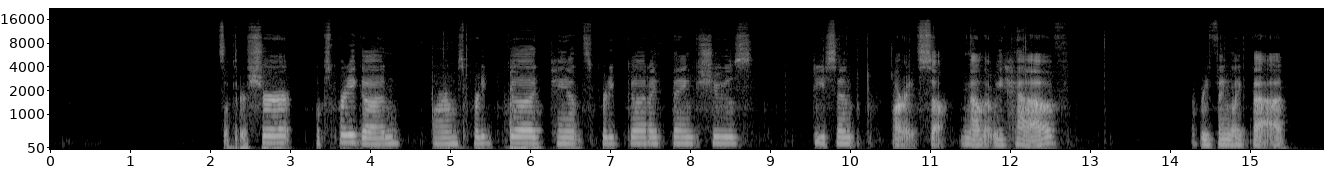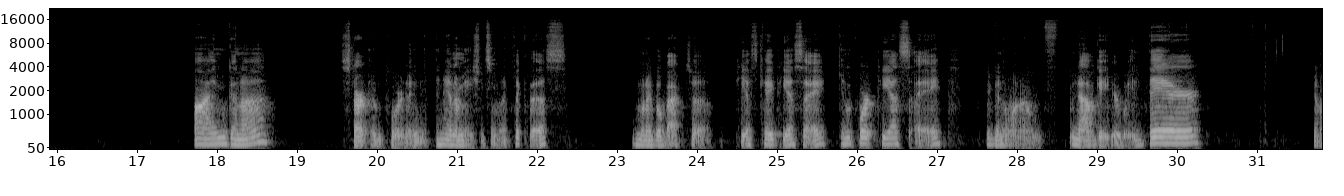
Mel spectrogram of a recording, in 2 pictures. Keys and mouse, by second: 5.3 shift+middle click, 6.0 shift+middle click, 10.5 middle click, 10.8 middle click, 10.9 middle click, 11.3 click, 11.3 middle click, 14.8 click, 19.0 click, 20.5 click, 21.4 click, 23.9 click, 25.8 click.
